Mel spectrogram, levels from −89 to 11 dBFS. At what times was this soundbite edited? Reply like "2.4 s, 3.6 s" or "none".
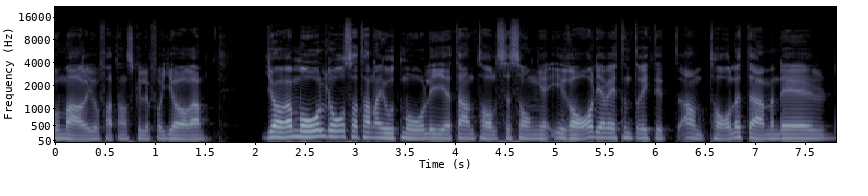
none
